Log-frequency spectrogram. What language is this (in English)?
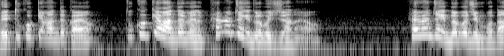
Korean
